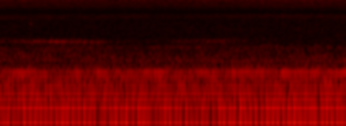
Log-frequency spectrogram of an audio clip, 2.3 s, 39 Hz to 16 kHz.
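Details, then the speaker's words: 2006 Chevy Cobalt 2.2L four-cylinder no-crank, no-start with a new battery, key on: a faint steady low hum, possibly the electric cooling fan running; no communication with the ECM or BCM, while the other electrics all work. "interesting thing I hear the maybe the electric fan is on"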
